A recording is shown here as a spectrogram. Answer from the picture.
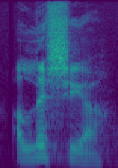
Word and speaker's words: Alicia: your name properly because I practice and I always add extra syllables to your name but it's Alish Alicia yes ma'am I I always add the why somewhere so Alicia thank you very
